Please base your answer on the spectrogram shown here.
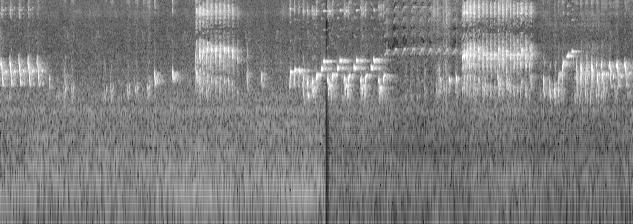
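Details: Calls of the yellow-vented bulbul as it summons companions, sung vigorously. Rapid chattering runs of liquid notes, some rising and some falling, come in irregular bursts. They are interleaved with loud, rasping, hissy scolds, and there is a short quiet gap partway through.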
